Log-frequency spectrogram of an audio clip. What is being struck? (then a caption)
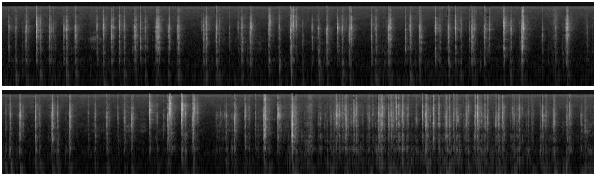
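Plastic computer keyboard. Fingertips type on the keys of a black plastic computer keyboard held upright, producing a steady stream of short, sharp, bright clicks with almost no ring. Near the end one louder click stands out, and the typing becomes faster and denser, blurring into a continuous clatter.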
